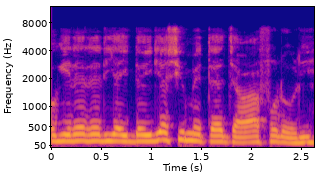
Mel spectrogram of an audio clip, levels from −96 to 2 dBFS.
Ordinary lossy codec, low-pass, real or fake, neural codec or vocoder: Opus, 64 kbps; 7.2 kHz; real; none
